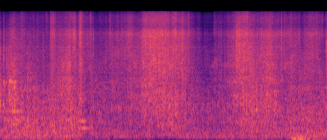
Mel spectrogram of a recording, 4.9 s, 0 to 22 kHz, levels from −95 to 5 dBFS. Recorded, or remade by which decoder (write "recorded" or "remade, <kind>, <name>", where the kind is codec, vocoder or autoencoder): remade, autoencoder, DAC-VAE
